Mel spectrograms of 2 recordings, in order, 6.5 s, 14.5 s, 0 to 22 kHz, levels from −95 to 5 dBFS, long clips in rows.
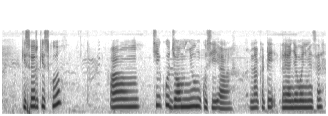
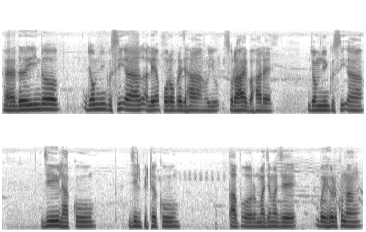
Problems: none marked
